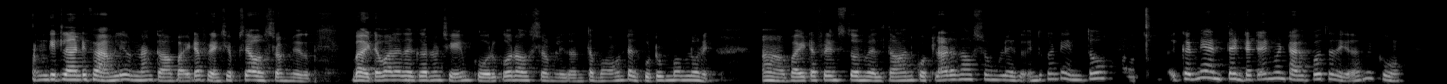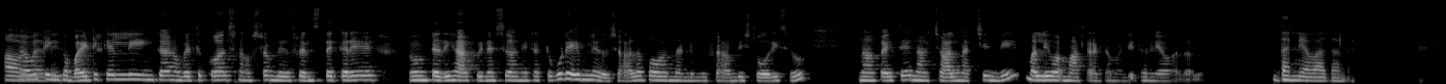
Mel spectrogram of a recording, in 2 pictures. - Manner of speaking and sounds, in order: in English: "ఫ్యామిలీ"; in English: "ఫ్రెండ్స్‌తో"; lip smack; in English: "ఎంటర్టైన్మెంట్"; other background noise; in English: "ఫ్రెండ్స్"; in English: "హ్యాపీనెస్"; in English: "ఫ్యామిలీ"
- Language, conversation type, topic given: Telugu, podcast, గొడవలో హాస్యాన్ని ఉపయోగించడం ఎంతవరకు సహాయపడుతుంది?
